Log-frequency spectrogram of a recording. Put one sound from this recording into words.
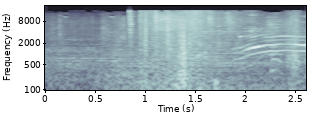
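Blades clash and ring in a sudden fight.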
